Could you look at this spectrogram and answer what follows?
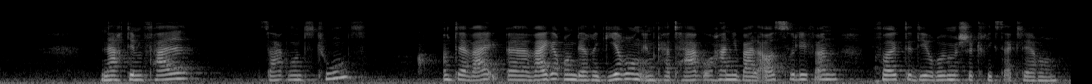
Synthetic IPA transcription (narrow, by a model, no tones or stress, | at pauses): naːχd̥eːmfal | zaɡʊnstʰuːms | ʔʊntd̥eːɐvaɪɡəʁ̞ʊŋdeːɐʁ̞eɡiːʁʊŋɪ̰nkʰaɐtʰaːɡoɦanibalʔa̰ʊst͡suliːfɐ̰n | fɔlk̚tədiːʁøːmɪʃəkʁ̥iːksɛ̰ɐkl̥ɛːʁ̞ʊŋ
